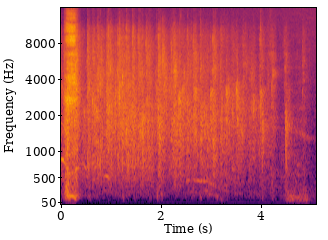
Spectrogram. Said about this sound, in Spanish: Oye, un aplauso.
